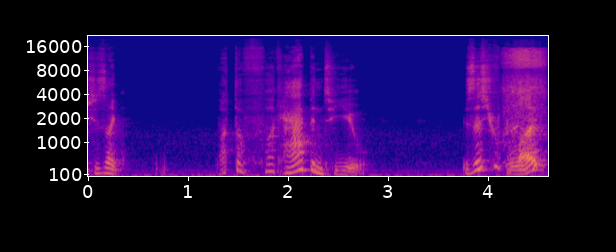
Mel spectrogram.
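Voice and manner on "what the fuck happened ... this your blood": furious, hushed, loud stage whisper. Voicing a character who sees blood all over a player: hushed angry loud whispering. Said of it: "she's doing this very hushed, angry, loud whispering at you".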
